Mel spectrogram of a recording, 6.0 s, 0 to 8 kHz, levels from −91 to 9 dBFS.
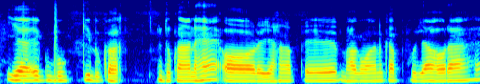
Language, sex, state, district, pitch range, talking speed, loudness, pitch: Hindi, male, Bihar, East Champaran, 135-150 Hz, 170 wpm, -20 LUFS, 140 Hz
